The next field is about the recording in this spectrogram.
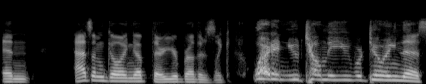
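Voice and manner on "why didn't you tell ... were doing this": put-on high, upset yelling. Retelling what a brother said before going on stage: imitating someone yelling. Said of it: "he's, like, yelling at me".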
